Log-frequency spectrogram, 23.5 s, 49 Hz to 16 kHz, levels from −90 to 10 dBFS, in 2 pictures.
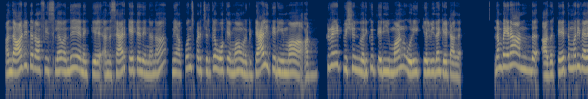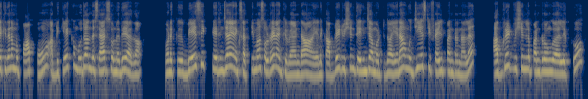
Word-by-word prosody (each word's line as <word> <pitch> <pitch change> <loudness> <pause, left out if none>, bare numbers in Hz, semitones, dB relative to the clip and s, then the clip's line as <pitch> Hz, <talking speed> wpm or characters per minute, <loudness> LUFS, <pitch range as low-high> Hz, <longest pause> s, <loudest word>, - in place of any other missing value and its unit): அந்த 240 +1 +3
ஆடிட்டர் 330 0 0
ஆஃபீஸ்ல 255 -2 -5
வந்து 255 +5 -1
எனக்கு 225 -2 -1 0.2
அந்த 210 0 -3
சார் 235 +5 +3
கேட்டது 255 -2 +1
என்னென்னா, 215 +4 -4 0.3
நீ - - -2
அக்கவுண்ட்ஸ் 300 +6 -7
படிச்சிருக்க 260 +2 -3
ஓகேம்மா. 255 -3 -1
உனக்கு 210 -1 -4
Tally 335 +9 +6
தெரியுமா? 230 -2 +1 0.3
அப்கிரேட் 315 - -3
வெர்ஷன் 275 +1 -2
வரைக்கும் 250 +4 -4
தெரியுமான்னு, 250 +5 +1
ஒரே 230 +2 +1
கேள்விதான் 235 +1 +1
கேட்டாங்க. 205 -4 -1 0.7
நம்ப 310 +3 +2
ஏன்னா 365 +3 +6
அந்த 270 -4 -2 0.2
அதுக்கு 215 +3 -3
ஏத்த 275 +3 -2
மாரி 320 +2 +1
வேலைக்கு 280 0 +2
தான் 300 - +2
நம்ப 280 - -1
பார்ப்போம். 240 +3 -2
அப்படி 220 +1 -3
கேட்கும்போது 295 -1 -2
அந்த 280 - +1
சார் 255 +1 +4
சொன்னதே 250 +1 +1
அதான். 210 -1 -4 0.5
"உனக்கு 235 +1 -1 0.2
பேசிக் 335 +5 +2
தெரிஞ்சா, 275 +4 +3
எனக்கு 255 -3 -1
சத்தியமா 270 +6 -3
சொல்றேன், 290 +7 +2
எனக்கு 240 -5 -2
வேண்டாம். 210 0 +1
எனக்கு 205 +1 -5
அப்கிரேட் 280 +8 -1
வெர்ஷன் 280 +1 -4
தெரிஞ்சா 250 +2 +3
மட்டும் 220 0 -6
தான்." 220 -1 +1
ஏன்னா 290 +3 +5
அவுங்க 280 -4 -2
ஜி.எஸ்.டி. 315 -2 -1
ஃபைல் 240 +1 0
பண்றதுனால, 220 -3 -2 0.6
"அப்கிரேட் 300 +8 -1
வெர்ஷன்ல 285 0 -2
பண்ணுறவங்களுக்கும், 245 - +1
250 Hz, 155 wpm, -24 LUFS, 225-285 Hz, 0.7 s, Tally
